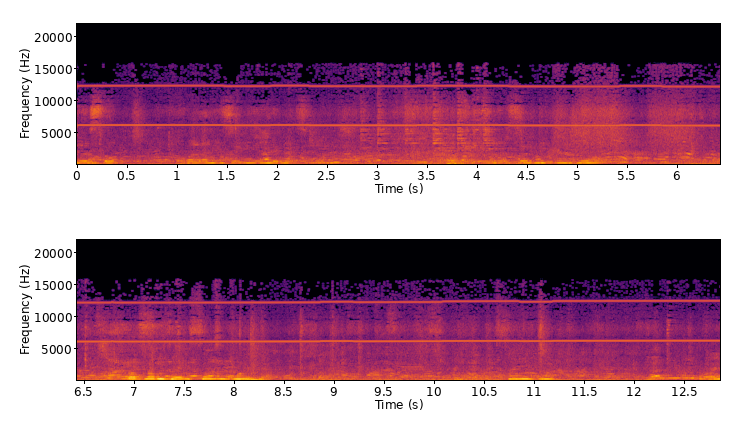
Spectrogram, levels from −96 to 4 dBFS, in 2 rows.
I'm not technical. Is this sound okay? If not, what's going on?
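No. A thin, high whistle runs through the whole recording, wobbling slightly around 6.1 to 6.2 kHz and fairly loud next to the sound itself. It's a switching supply whistle: a power supply switching on and off in bursts at an audible rate.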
